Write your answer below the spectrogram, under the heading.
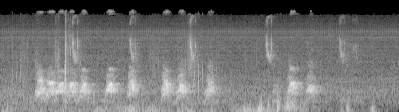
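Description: Dog barking repeatedly: a quick run of barks about a second in, then separate barks, stopping about six seconds in.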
